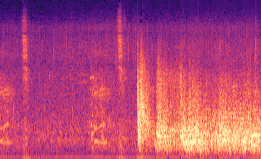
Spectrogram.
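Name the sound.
rain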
